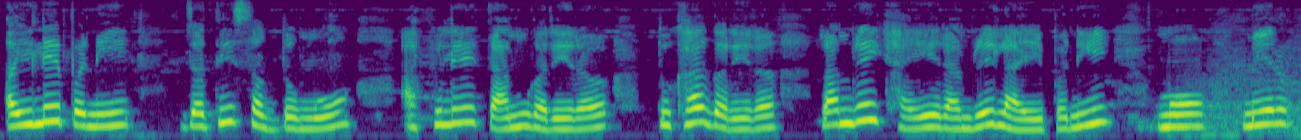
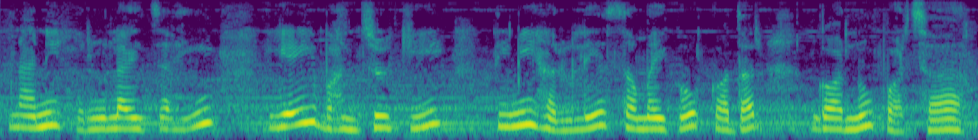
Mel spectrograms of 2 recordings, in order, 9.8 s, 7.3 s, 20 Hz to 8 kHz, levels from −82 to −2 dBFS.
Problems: constant background noise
